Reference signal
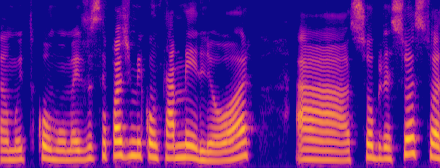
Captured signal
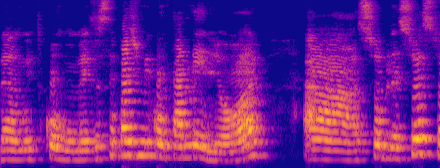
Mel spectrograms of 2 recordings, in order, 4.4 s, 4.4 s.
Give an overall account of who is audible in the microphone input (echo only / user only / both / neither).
echo only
